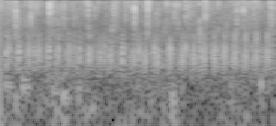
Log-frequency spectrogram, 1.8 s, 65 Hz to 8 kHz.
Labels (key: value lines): label: biophony, rattle
recorder: SoundTrap 500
